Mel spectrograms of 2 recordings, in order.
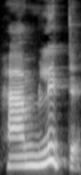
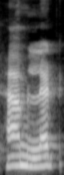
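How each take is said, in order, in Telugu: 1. చివరి అక్షరం 'lit' లా వినిపిస్తుంది. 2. చివరి అక్షరం 'let' లా వినిపిస్తుంది. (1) "లిట్" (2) "హ్యామ్లెట్ కాదండి"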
